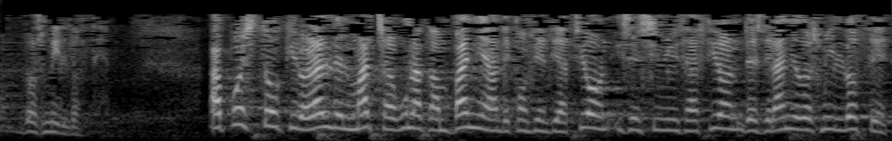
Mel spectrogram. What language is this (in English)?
Spanish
